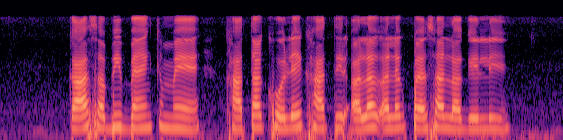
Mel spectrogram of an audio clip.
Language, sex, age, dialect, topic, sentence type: Magahi, female, 18-24, Western, banking, question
